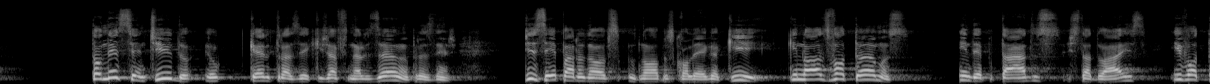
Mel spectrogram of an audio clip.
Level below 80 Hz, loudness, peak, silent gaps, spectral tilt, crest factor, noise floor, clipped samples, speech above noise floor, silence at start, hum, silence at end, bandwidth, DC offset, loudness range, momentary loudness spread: -74 dBFS; -23 LUFS; -6 dBFS; none; -4.5 dB/octave; 16 dB; -84 dBFS; under 0.1%; 61 dB; 0.9 s; none; 0.05 s; 14.5 kHz; under 0.1%; 2 LU; 7 LU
